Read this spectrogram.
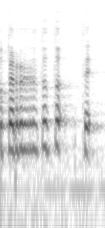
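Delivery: T launching a tongue trill, repeated; trill practice. Shown as a demonstration. Teacher showing how to pull out the trill, repeated rolling. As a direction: push T into rolled R bursts. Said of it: "Tipo, vou puxando".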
